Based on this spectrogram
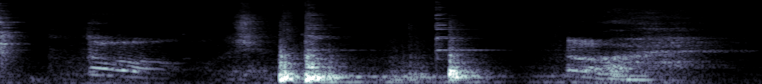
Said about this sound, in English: Beer pops.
